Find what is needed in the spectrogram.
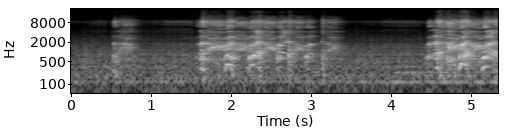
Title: Girl coughing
